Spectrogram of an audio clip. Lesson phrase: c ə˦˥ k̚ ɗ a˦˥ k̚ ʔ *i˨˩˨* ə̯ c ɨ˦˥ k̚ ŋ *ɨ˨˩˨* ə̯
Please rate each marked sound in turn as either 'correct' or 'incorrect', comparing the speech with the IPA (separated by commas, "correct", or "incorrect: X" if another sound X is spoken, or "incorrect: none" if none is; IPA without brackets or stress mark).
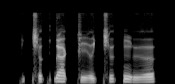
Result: correct, incorrect: ɨ˧˥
